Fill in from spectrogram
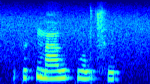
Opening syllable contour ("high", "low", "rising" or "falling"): rising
